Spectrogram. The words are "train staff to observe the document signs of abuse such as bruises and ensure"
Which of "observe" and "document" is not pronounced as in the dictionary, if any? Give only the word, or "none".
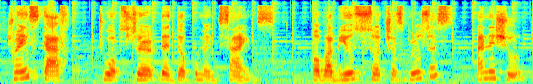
observe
